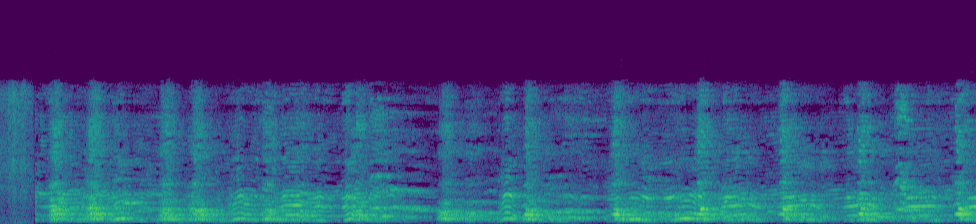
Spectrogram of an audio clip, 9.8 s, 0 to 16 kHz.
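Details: A pet female Neapolitan Mastiff weighing 120 lb howls in a string of short, wavering yowls. Each yowl lasts about half a second and they follow one another almost without a break, with a bright, nasal tone and small bends in pitch.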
